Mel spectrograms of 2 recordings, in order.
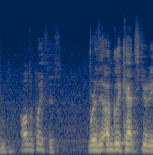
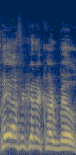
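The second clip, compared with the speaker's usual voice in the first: loud, high-pitched yell, hollering outward; 8 semitones higher, 7 dB louder than usual. Recounting a man walking around the station yelling, retelling a man yelling. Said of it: "he was just walking around yelling".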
